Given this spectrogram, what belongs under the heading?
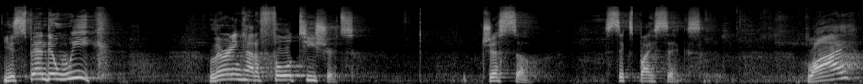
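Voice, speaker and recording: A middle-aged man telling vivid second-person stories on a stage, breaking into loud shouts. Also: high-pitched, big pitch swings, drawn-out words, pauses often. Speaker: speaker. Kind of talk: storytelling talk. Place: auditorium stage.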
